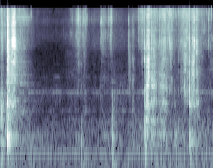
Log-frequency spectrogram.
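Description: Ground venison being pressed down by hand into a stainless-steel sausage-stuffer canister to pack out air pockets: soft, irregular squishing and handling noises, with a sharp click against the metal a little after two seconds.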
